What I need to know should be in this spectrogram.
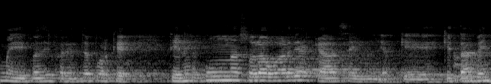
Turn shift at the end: No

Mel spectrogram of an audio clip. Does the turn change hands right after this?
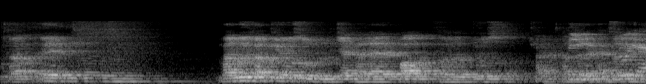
Yes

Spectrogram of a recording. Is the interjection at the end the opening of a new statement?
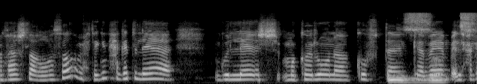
No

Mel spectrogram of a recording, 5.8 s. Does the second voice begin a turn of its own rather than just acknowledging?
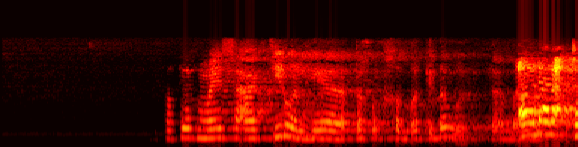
Yes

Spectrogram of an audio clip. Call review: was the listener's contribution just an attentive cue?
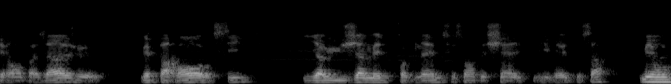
Yes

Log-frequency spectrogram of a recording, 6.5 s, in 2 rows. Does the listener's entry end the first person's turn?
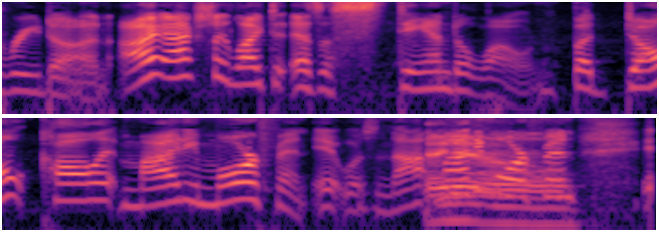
No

